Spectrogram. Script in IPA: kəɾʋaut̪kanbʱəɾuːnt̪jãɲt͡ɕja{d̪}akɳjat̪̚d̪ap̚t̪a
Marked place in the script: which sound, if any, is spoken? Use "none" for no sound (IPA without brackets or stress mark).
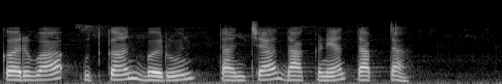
d̪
